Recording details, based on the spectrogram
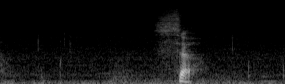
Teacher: And the final is the dental s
